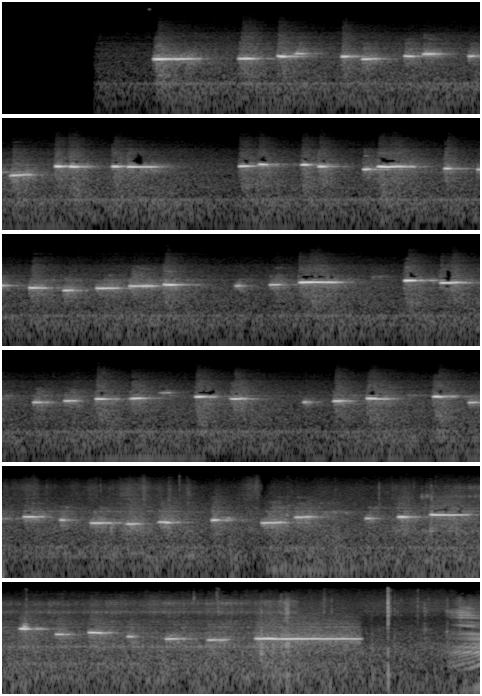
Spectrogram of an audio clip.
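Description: A person whistling a tune, one clear note after another, ending on a long held note near the end. A faint hiss comes in under it in the last few seconds.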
